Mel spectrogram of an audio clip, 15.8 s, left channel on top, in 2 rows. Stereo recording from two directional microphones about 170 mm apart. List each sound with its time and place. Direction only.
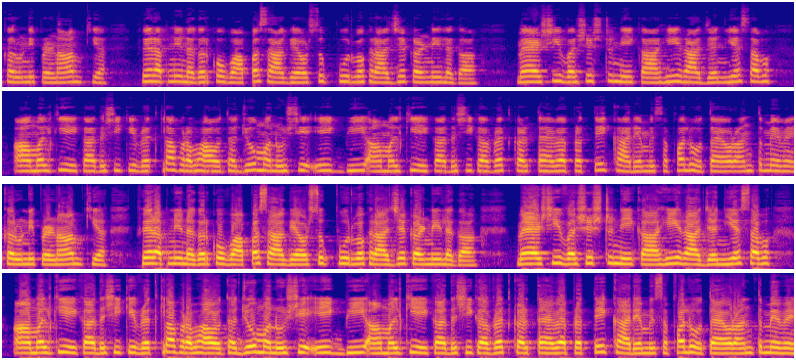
0.3 s speech: 35° right (ahead or behind)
